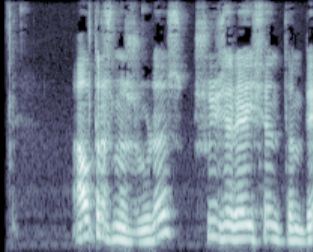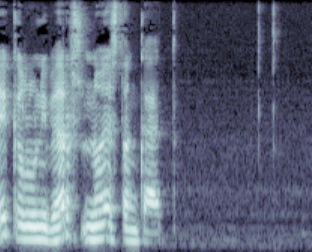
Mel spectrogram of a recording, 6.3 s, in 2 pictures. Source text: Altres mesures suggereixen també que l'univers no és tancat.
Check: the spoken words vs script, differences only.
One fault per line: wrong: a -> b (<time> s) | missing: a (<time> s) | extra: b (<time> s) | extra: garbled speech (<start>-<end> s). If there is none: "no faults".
no faults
